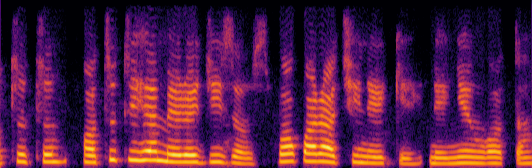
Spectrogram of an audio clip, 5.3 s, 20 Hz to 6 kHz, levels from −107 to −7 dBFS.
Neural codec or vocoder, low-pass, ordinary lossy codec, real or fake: none; 5.4 kHz; Opus, 24 kbps; real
